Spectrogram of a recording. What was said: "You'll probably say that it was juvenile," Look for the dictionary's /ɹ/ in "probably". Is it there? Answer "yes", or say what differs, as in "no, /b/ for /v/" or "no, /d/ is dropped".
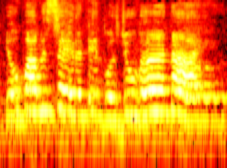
no, /ɹ/ is dropped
